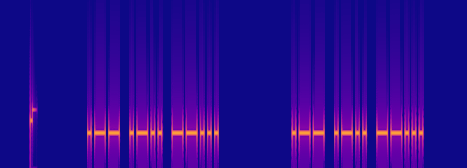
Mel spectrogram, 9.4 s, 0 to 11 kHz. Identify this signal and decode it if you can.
Morse code, heard as a keyed tone, about 17 wpm, 700 Hz. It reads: WL7 WL7
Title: USA Call Sign Prefixes - Repeated 2x - 17wpm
